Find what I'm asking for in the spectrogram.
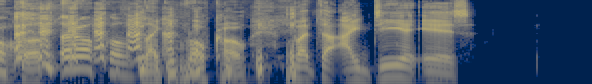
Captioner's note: laughter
